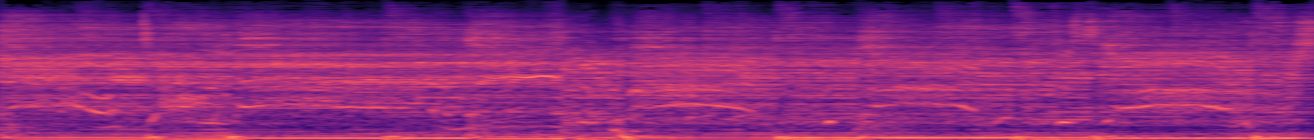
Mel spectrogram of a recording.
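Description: Live rock band playing, with steady bass notes under a voice singing or shouting along.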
